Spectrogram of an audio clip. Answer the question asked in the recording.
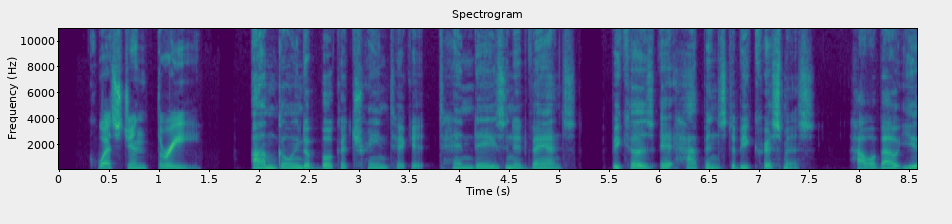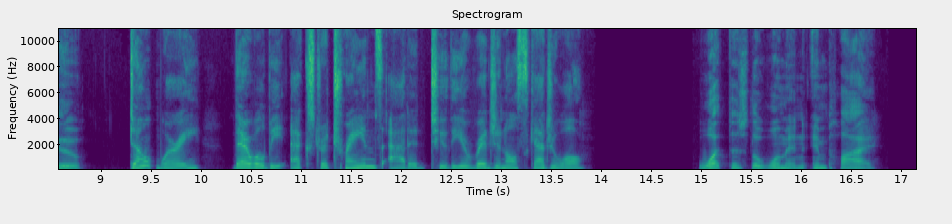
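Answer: There is no need to book the ticket so early, because extra trains will be added.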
